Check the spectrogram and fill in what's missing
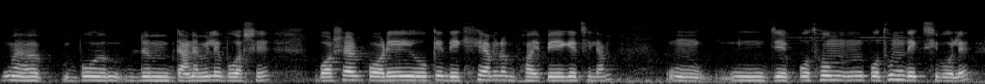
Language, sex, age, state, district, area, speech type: Bengali, female, 30-45, West Bengal, Birbhum, urban, spontaneous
